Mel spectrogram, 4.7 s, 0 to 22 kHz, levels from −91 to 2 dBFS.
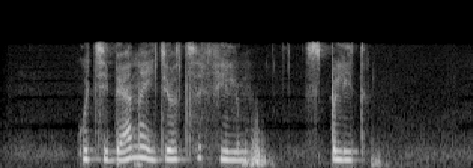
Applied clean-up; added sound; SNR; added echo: neural mask model Resemble Enhance denoiser.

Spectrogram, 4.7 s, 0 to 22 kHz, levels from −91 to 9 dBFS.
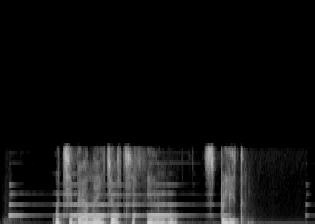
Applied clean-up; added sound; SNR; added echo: neural mask model RNNoise.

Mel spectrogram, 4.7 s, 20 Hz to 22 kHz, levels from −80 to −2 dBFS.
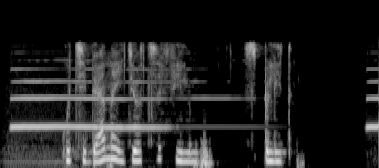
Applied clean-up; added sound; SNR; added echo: classical method spectral subtraction.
